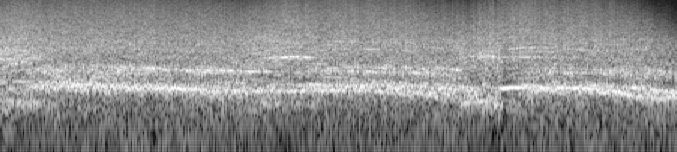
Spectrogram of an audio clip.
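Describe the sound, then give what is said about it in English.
A crowd loudly chants Hari Bol to greet a guest speaker at a gathering, a dense, sustained roar of many voices that holds at full loudness without pause. “Everyone, please greet him by loudly chanting Hari Bol.”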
